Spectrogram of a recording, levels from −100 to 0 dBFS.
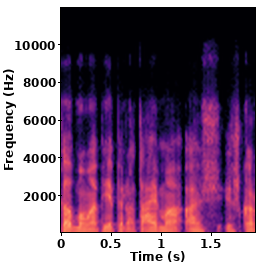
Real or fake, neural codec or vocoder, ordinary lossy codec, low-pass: real; none; Opus, 24 kbps; 7.2 kHz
